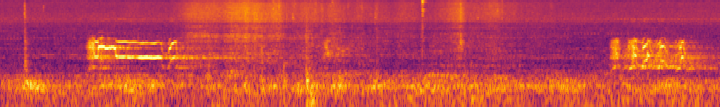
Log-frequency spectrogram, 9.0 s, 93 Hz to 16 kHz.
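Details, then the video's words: Challenge barking from a hidden wild coyote annoyed by a hunter at St-Andrews, 1 March 2019: a loud bark sliding into a held whine, then another harsh barking burst several seconds later, with rustling nearby. "Chasse aux coyotes St-Andrews 1er mars 2019, challenge bark"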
